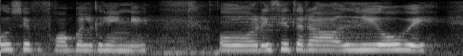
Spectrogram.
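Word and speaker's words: Vogel: और फॉगल, ये भी मैंने आपको बताया था कि वी जो है वो एफ़ की साउंड प्रोनाउंस करता है जर्मन लैंग्वेज में। तो इसको हम फॉगल नहीं पढ़ेंगे, बल्कि इसको वॉगल नहीं पढ़ना, हमने फॉगल पढ़ना है।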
